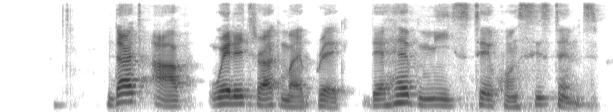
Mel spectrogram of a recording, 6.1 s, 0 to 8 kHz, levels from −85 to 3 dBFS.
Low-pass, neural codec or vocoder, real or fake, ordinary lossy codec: 7.2 kHz; codec, 16 kHz, 4 kbps, X-Codec, HuBERT features, trained on LibriSpeech; fake; Opus, 64 kbps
